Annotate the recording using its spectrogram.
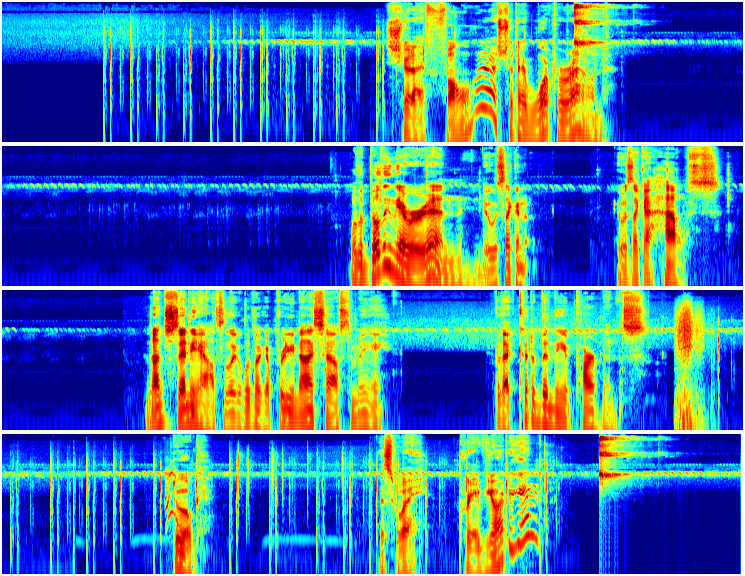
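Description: Footsteps tap quickly and evenly on pavement.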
